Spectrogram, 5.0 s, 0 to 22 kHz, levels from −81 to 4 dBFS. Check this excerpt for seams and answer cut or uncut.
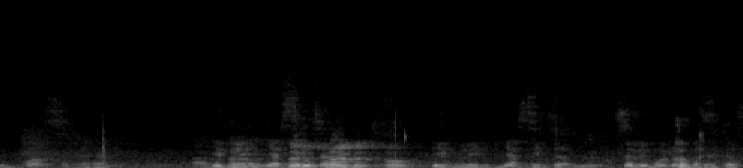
uncut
